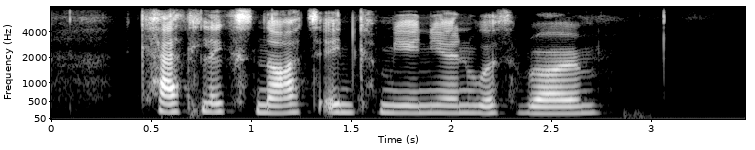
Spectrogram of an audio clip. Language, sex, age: English, female, 21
